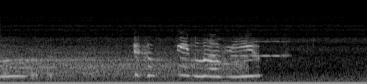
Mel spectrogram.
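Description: A voice speaks urgently through an answering machine's small loudspeaker.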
